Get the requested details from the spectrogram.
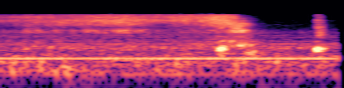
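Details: The speaker's own home mechanical ventilator, heard during podcast speech: a steady airy hiss with a faint constant hum, ending in a brief quieter pause.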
